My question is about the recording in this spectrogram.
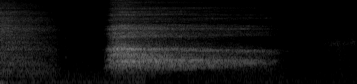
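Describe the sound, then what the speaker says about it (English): One long, deep breath during a stretching workout, a faint intake followed by a drawn-out, breathy exhale that fades to quiet. "You do this breathing"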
